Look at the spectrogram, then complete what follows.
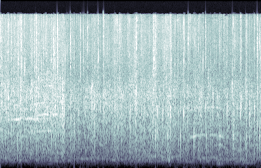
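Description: Audience applauding, steady dense clapping that eases slightly after the first second or so.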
